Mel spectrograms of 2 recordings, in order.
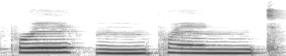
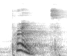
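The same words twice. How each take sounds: First: Print stretched out, building from prin to the final t; blended slowly. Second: Said in the usual way. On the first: Shown as a demonstration. Teacher sounding out a word for readers, blended slowly. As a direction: hold the n in print before the t. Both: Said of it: "Let's read this".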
